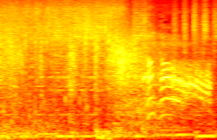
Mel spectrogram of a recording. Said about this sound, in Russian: Звук удара стали о кость. Этот нож мог попасть в меня, но это все равно не поможет тебе.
